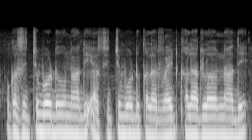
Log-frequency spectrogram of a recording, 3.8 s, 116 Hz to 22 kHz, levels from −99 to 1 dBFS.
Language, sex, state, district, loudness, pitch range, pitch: Telugu, male, Telangana, Mahabubabad, -14 LUFS, 135-150 Hz, 140 Hz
